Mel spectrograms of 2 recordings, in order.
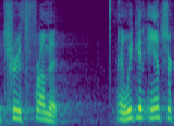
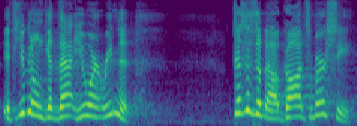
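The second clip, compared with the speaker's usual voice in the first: fervent preaching; 6 semitones higher than usual. Real, not acted. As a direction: preach it with rising conviction. Preaching at full force.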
